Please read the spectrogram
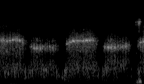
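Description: Crickets chirp in steady, buzzing trills that come in short alternating bursts, clear, with no voices present.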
